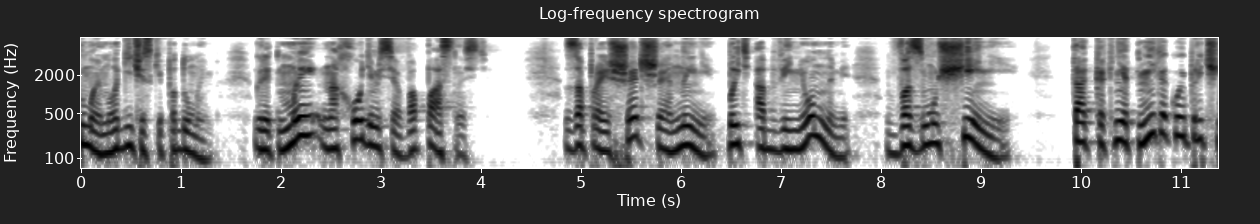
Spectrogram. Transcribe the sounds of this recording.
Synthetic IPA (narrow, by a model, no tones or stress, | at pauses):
uməjɪmlˠɐɡʲit͡ɕɪskʲɪpɐd̪uməjɪm | ɡ̥əvəɾʲit̪mɨnɐxo̞dʲɪmsʲəvɐpasnəsʲtʲ | zəpɾəɪʂɛt̪ʂɨjənɨnʲɪ̰b̥ɨtʲɐbvʲɪnʲo̞nːɨmʲɪvːəzmʊɕːenʲɪ̰ɪ̰ | t̪akːaknʲe̞t̪nʲɪkɐko̞jpɾʲɪt͡ɕ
